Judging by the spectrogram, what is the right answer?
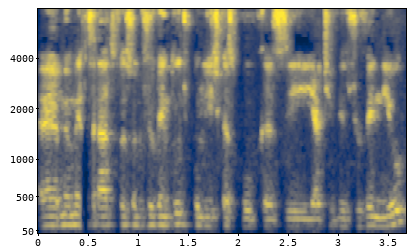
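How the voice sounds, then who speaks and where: At a fairly quick pace, a somewhat breathy man with a medium-pitched voice speaks with ordinary pitch variation in a dry, close recording with no echo. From Brazil, Belo Horizonte, Minas Gerais. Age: 30s. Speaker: psychology doctoral student and journalist. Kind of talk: live-stream interview. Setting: online live stream.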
